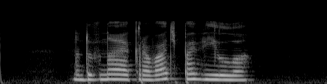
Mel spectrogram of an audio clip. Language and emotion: Russian, neutral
